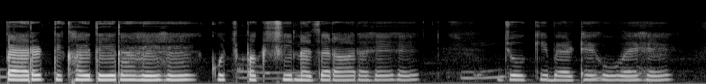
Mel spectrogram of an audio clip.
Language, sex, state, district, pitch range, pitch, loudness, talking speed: Hindi, female, Rajasthan, Jaipur, 200-215 Hz, 210 Hz, -18 LUFS, 135 wpm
